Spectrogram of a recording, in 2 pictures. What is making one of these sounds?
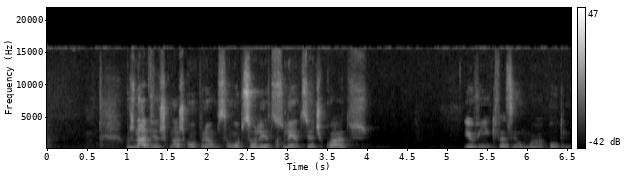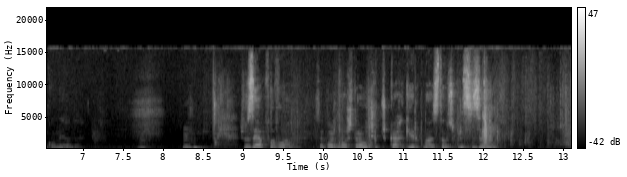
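A woman speaks firmly and with feeling.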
